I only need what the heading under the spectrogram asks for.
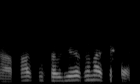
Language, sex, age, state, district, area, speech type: Bengali, male, 60+, West Bengal, Uttar Dinajpur, urban, conversation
